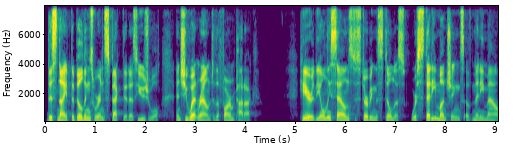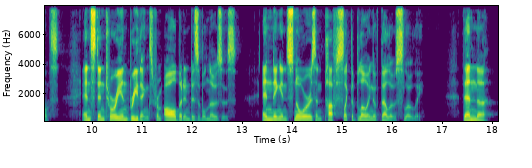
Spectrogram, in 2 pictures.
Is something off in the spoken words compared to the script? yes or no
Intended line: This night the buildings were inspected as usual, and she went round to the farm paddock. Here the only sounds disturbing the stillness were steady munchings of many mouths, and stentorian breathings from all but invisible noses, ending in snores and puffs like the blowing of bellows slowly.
yes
